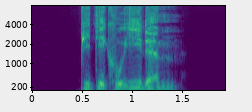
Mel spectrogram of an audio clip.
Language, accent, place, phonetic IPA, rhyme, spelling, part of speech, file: German, Germany, Berlin, [pitekoˈʔiːdəm], -iːdəm, pithekoidem, adjective, De-pithekoidem.ogg
- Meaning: strong dative masculine/neuter singular of pithekoid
